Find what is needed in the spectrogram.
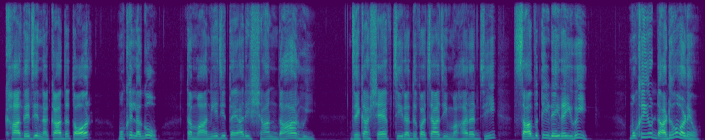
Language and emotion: Sindhi, happy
